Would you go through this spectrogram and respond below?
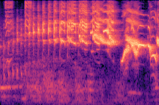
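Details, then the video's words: Common nightingale song starting with a fast, even train of sharp repeated pulses, about sixteen in a row, flowing into a bright trill and a falling slurred phrase. "Best singing nightingale"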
